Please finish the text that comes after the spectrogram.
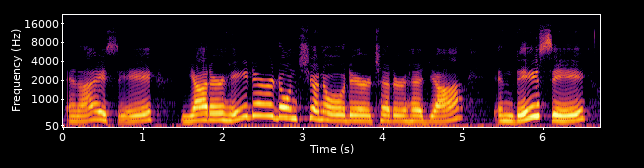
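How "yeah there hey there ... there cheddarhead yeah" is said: put-on Wisconsin accent. Lumberjack answering neighbours in a loud Wisconsin accent. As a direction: belt the Wisconsin greeting back. Repeating the accent bit louder.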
